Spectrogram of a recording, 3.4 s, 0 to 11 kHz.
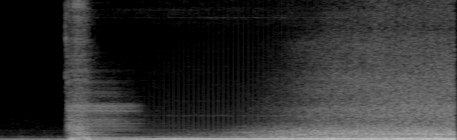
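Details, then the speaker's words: HVAC contactor feeding heat strips: sharp clack at power-on, then steady low hum that never settles; coil weak (2.1 ohms vs about 16 expected), control voltage drops from 26 V to about 11 V, contactor buzzes and needs replacing. "You're going to see the contactor start buzzing because the contact the coil is weak."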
